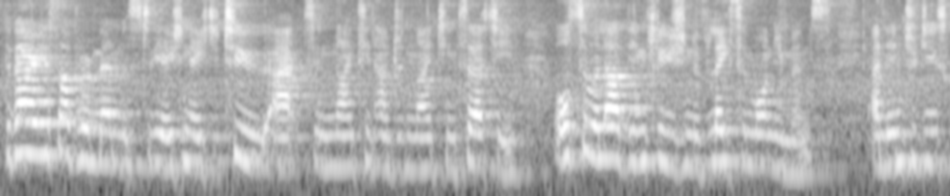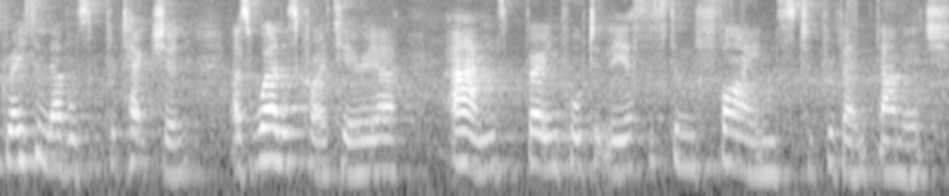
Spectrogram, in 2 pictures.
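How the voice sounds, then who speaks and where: A soft-spoken woman giving a formal lecture as a guest speaker, with frequent hesitations and fillers. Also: medium pitch, steady tone, fairly quick, few pauses. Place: large lecture room. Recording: echoey lecture hall, faint noise.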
